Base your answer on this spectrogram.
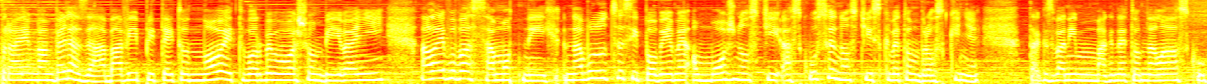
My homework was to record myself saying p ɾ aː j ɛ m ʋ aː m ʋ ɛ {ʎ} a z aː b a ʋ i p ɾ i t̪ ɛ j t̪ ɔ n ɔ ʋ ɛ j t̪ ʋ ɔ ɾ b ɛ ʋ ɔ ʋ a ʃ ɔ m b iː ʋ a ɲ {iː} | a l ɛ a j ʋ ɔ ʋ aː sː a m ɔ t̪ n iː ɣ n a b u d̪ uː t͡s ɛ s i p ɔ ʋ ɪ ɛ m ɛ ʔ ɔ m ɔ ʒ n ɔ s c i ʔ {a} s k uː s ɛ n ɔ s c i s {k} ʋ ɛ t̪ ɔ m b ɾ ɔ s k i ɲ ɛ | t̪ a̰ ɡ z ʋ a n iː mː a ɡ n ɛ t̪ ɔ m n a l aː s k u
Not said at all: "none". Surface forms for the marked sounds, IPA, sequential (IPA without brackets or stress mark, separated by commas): ʎ, iː, a, k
